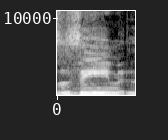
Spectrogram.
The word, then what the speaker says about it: zine: the 4th it says it's going to be pronounced zine z-e-e-n zinfare and i think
